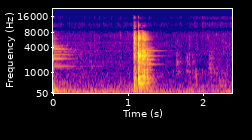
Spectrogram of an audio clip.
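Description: A single sharp clink against a stainless steel pan about a second in, with a short metallic ring after it.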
